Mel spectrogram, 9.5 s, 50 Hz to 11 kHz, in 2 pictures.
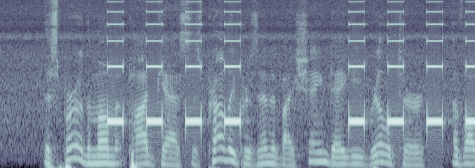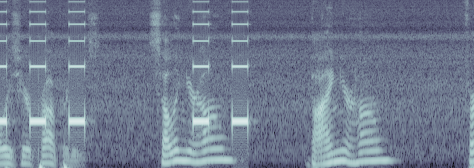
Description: Beep code, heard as beeps from a small speaker, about 960 Hz, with speech in English. 4-6-2.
